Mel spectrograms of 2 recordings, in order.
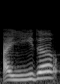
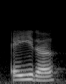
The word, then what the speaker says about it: aida: cloth which is this it's called 14 count aida or ada either pronunciation is fine but it's a cloth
